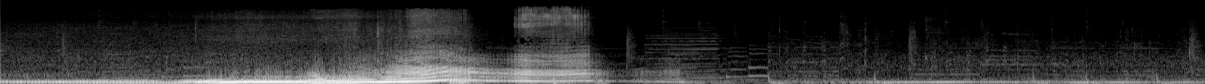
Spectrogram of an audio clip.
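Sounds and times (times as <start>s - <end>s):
car engine accelerating hard: 0.0s - 6.9s.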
